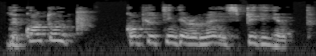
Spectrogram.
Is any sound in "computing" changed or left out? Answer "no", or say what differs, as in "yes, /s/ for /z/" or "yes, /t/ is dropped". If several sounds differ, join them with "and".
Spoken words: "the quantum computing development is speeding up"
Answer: yes, /m/ is dropped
